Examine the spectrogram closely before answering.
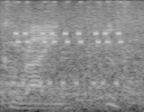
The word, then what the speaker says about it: Kurin: I got to say it multiple times to remember. It's pronounced Kurin.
